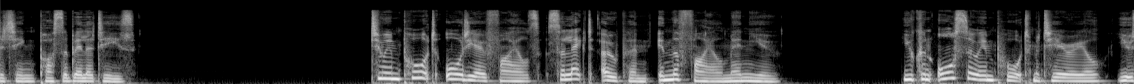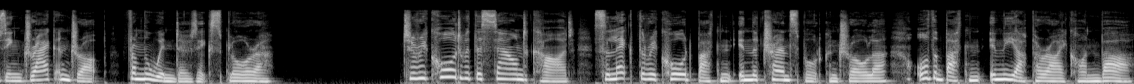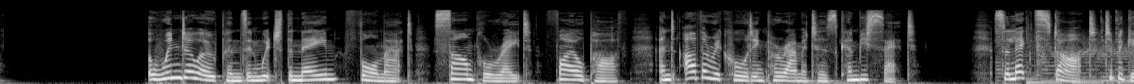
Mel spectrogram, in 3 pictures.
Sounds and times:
Speech: 0.0 - 1.4, 3.7 - 7.9, 9.0 - 14.2, 15.4 - 22.8, 24.2 - 31.9, 32.6 - 34.0.

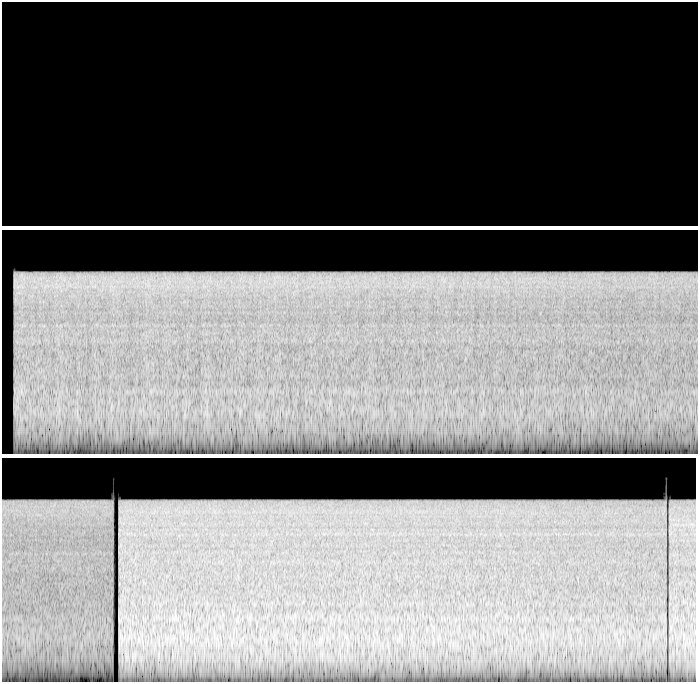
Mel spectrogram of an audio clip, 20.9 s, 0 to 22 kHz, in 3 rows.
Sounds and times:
Steam: 7.1 - 20.8.

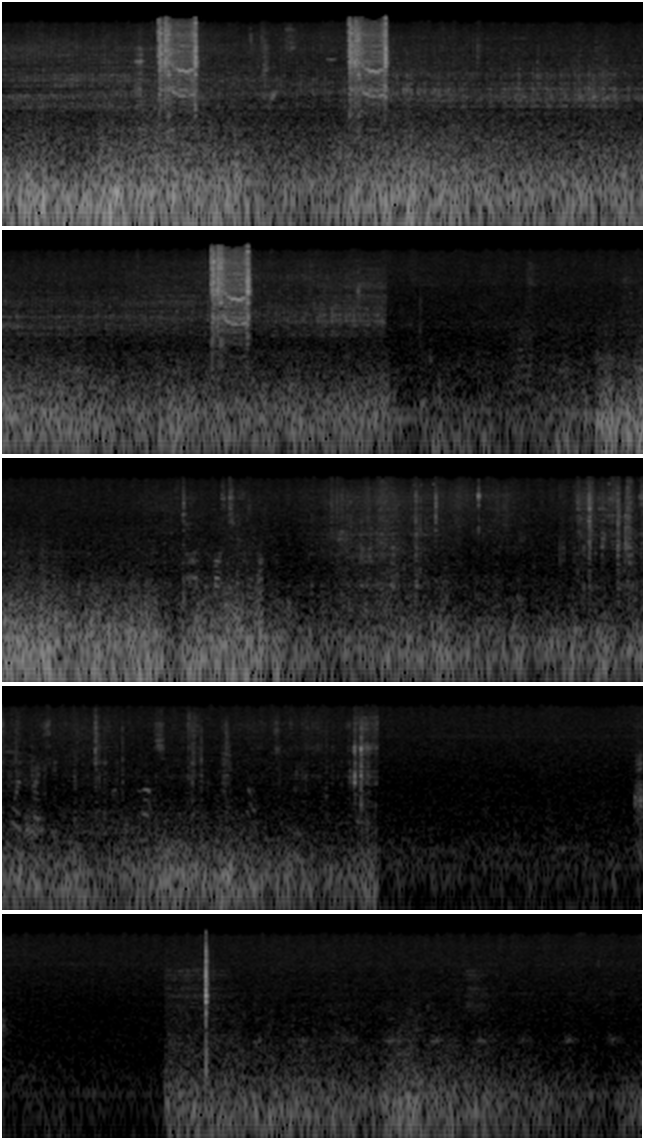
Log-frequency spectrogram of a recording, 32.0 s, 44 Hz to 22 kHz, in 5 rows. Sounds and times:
Speech: 14.6 - 15.3, 19.0 - 21.0, 21.6 - 22.4.

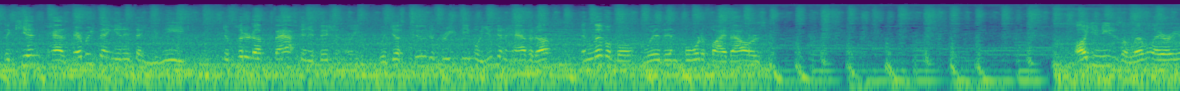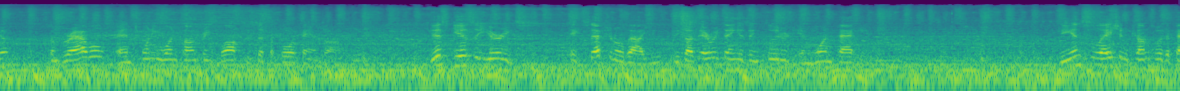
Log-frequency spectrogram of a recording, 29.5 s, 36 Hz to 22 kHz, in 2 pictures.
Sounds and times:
Speech: 0.0 - 9.6, 13.5 - 19.0, 20.2 - 25.6, 28.0 - 29.5
Music: 0.0 - 29.5.

